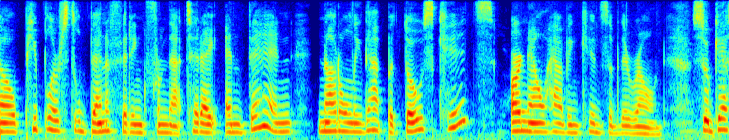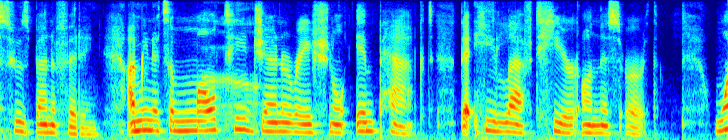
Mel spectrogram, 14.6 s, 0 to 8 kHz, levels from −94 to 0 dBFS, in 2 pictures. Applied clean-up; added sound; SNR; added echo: neural separator model SepFormer DNS4.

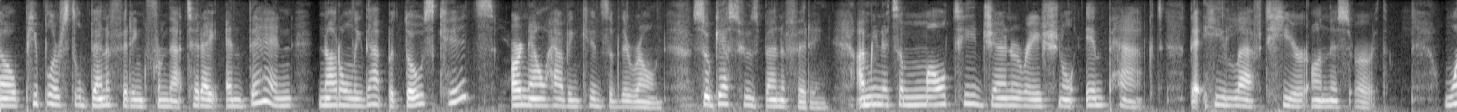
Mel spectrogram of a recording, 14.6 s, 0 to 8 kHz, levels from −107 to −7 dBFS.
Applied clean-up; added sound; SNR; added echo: none; none; none; none.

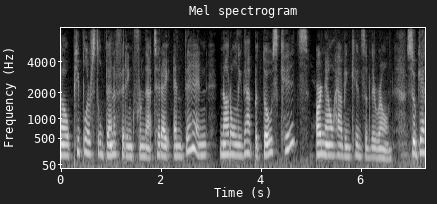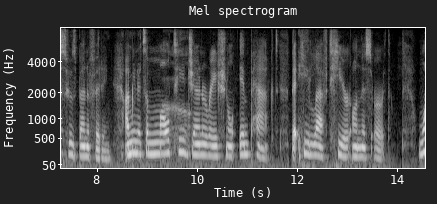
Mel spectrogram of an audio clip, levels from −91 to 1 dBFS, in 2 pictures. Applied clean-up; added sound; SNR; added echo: none; Burping, eructation; 19 dB; none.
